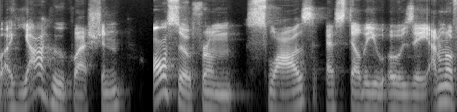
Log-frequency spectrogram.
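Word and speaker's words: Swoz: Also from Swaz, S-W-O-Z. I don't know if I'm pronouncing that. How would you pronounce that? S-W-O-Z. Swaz?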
